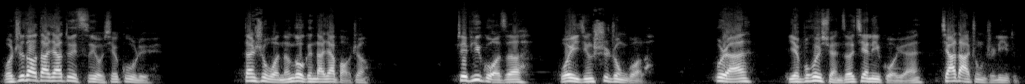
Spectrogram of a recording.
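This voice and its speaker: A man's voice: mid-range voice, lively intonation, brisk, darkish tone, natural voice. A man playing a confident young farmer. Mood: assured. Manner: assured, reassuring. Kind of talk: short-drama acting.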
